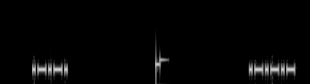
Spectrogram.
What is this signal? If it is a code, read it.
Morse code, heard as a keyed tone, about 44 wpm, 700 Hz. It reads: <AR> .
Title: Single Character (Letter:Number:Punctuation:Prosign) 45wpm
